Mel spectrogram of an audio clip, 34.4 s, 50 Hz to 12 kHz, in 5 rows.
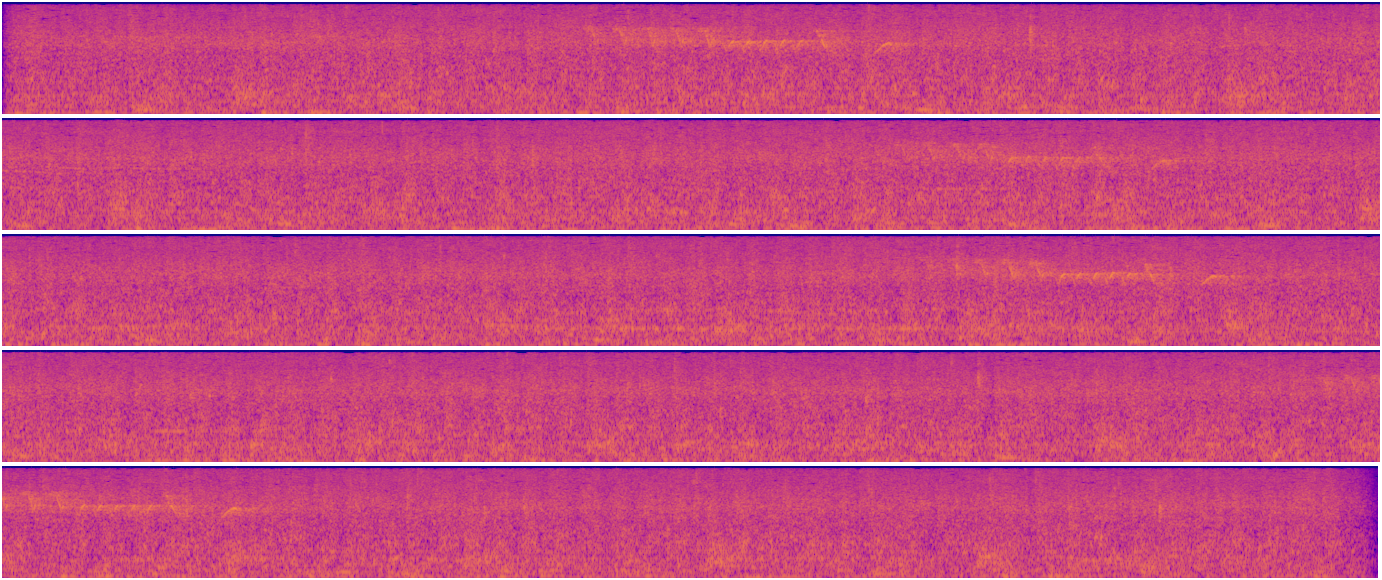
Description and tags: Old water mill Arnhem water flowing away
Field-recording of an old water mill. Zoom iQ6 X/Y stereo.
